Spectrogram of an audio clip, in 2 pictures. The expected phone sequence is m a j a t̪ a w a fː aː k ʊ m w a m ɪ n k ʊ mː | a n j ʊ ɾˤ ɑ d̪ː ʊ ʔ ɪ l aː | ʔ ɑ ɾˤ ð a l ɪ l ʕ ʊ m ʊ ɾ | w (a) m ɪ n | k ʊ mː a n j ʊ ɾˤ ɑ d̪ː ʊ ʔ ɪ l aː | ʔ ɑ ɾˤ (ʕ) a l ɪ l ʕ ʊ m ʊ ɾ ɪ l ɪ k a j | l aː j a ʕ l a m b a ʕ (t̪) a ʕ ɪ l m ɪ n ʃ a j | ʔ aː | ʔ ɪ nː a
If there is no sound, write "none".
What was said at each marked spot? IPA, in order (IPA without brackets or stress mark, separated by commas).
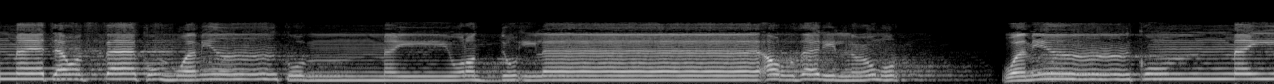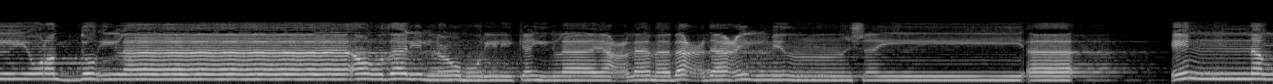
a, ð, d̪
